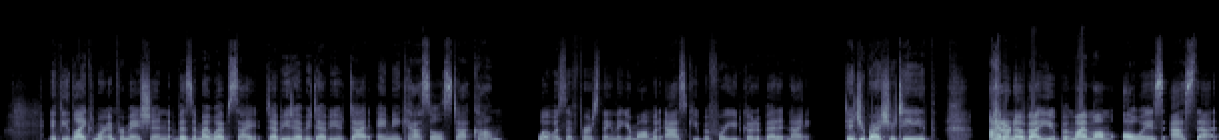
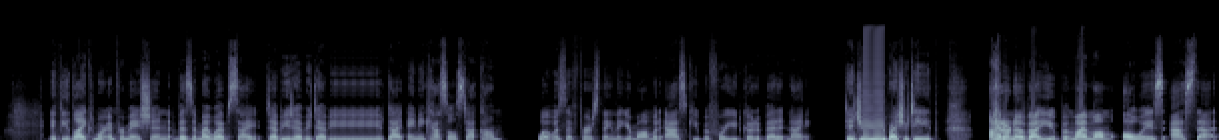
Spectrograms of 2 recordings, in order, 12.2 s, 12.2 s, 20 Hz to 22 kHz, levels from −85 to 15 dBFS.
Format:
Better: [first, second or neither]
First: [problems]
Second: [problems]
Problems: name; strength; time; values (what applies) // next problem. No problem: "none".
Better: first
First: none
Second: audio freezing; at 3.5 s and at 8.5 s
